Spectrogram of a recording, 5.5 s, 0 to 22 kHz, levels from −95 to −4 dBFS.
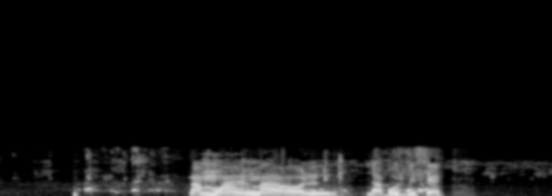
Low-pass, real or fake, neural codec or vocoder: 5.4 kHz; real; none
